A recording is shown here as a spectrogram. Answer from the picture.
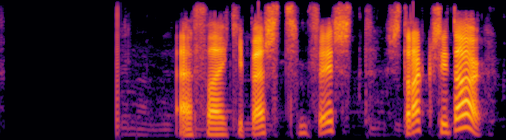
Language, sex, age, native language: Icelandic, male, 20-29, Icelandic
